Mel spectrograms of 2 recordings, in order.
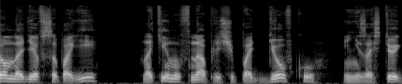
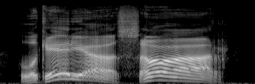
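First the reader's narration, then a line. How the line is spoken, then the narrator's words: Hoarse shout through house. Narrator (Russian): барину хрипло крикнуть на весь дом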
